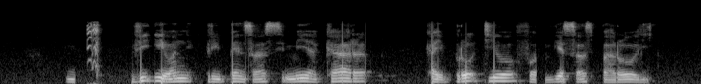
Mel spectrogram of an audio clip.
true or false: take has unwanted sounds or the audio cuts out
true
